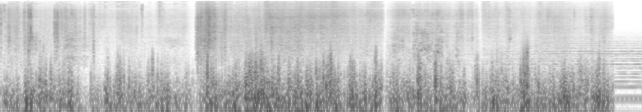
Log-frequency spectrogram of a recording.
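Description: Wind buffeting a snowy winter survival shelter during a snowstorm: a loud, continuous low rumble with gusty surges and brief dips, close to the microphone.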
